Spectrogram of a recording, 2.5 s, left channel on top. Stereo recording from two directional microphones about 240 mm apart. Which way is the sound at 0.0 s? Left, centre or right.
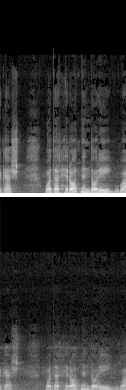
Left.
